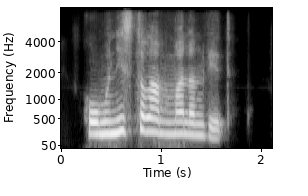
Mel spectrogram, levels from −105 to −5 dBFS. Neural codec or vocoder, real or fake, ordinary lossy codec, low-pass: codec, 16 kHz, 1 kbps, X-Codec, HuBERT features, trained on LibriSpeech; fake; AAC, 48 kbps; 7.2 kHz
